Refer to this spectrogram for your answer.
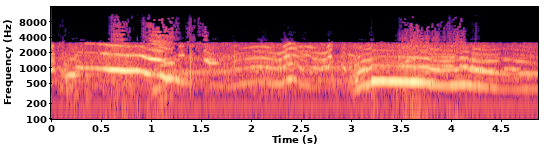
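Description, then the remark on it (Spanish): A long, wavering howl mingling with the wind, with sliding harmonic tones, rising and falling over five seconds, fairly loud, with a steady low hum beneath and no talking. “un aullido resuena, confundido con el viento.”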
